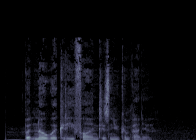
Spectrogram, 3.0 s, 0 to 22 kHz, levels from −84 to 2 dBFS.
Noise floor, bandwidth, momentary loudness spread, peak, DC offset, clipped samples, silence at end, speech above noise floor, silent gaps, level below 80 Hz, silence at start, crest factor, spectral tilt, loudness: -71 dBFS; 16 kHz; 12 LU; -24 dBFS; under 0.1%; under 0.1%; 0.6 s; 28 dB; none; -78 dBFS; 0.05 s; 20 dB; -3 dB/octave; -42 LUFS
